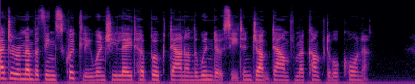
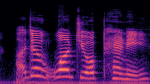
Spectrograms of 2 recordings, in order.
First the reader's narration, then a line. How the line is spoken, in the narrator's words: sobbed Lottie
